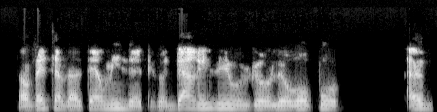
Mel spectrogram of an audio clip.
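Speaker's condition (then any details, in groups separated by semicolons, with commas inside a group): Dystonia; present since birth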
